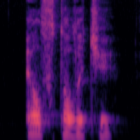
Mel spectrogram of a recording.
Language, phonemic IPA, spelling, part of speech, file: Dutch, /ˈɛlᵊfˌtɑləcə/, elftalletje, noun, Nl-elftalletje.ogg
- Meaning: diminutive of elftal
